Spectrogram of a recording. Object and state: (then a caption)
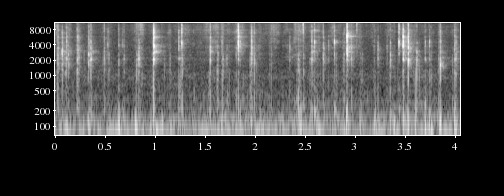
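Plastic roller massager. Long nails tap, scratch and spin the two white spiky plastic rollers of a hand-sized pink plastic roller massager. The result is a steady stream of quick, dry plastic clicks and scratchy ticks with bright, short transients that die away almost instantly, over a soft low rumble.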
